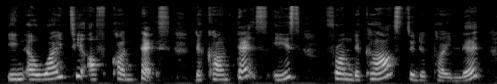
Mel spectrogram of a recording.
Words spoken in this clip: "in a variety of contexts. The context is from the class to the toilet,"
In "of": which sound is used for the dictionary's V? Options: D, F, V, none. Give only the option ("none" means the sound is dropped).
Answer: F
